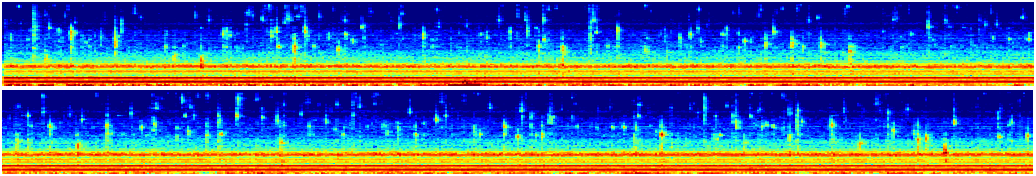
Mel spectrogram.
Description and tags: electric water ornament
the relaxing subtle sounds of water trickling in a small ornamental display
